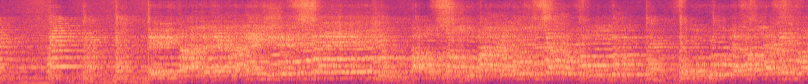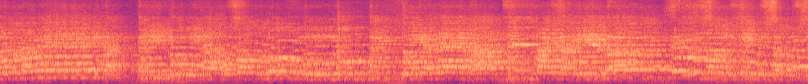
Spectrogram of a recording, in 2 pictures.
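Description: An anthem played from a recording: a choir singing with orchestral accompaniment.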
